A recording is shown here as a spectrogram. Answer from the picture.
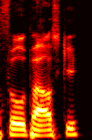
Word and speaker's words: Filipowski: Kyle Filipowski.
